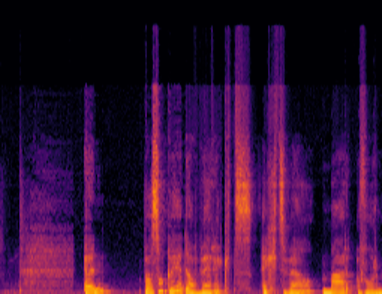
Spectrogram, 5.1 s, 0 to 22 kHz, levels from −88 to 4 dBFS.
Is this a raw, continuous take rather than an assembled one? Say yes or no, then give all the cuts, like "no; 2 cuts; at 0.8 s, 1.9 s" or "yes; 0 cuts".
no; 1 cut; at 1.0 s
